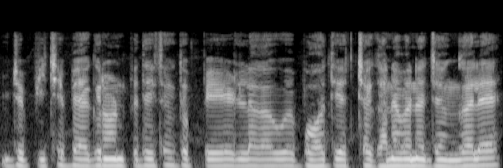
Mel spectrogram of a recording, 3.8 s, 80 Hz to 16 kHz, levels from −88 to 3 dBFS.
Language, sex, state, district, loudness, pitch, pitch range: Hindi, female, Madhya Pradesh, Katni, -16 LUFS, 140 Hz, 135-140 Hz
